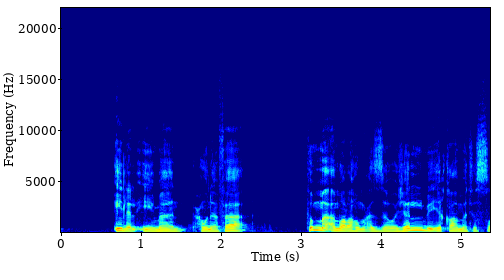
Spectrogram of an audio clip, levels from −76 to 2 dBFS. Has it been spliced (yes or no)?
no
